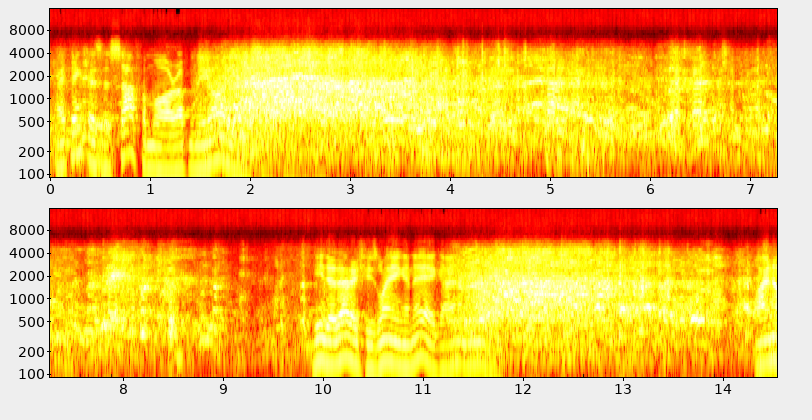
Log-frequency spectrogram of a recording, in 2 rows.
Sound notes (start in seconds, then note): 1.6 laughter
